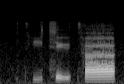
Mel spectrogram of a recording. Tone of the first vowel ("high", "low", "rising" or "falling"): rising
